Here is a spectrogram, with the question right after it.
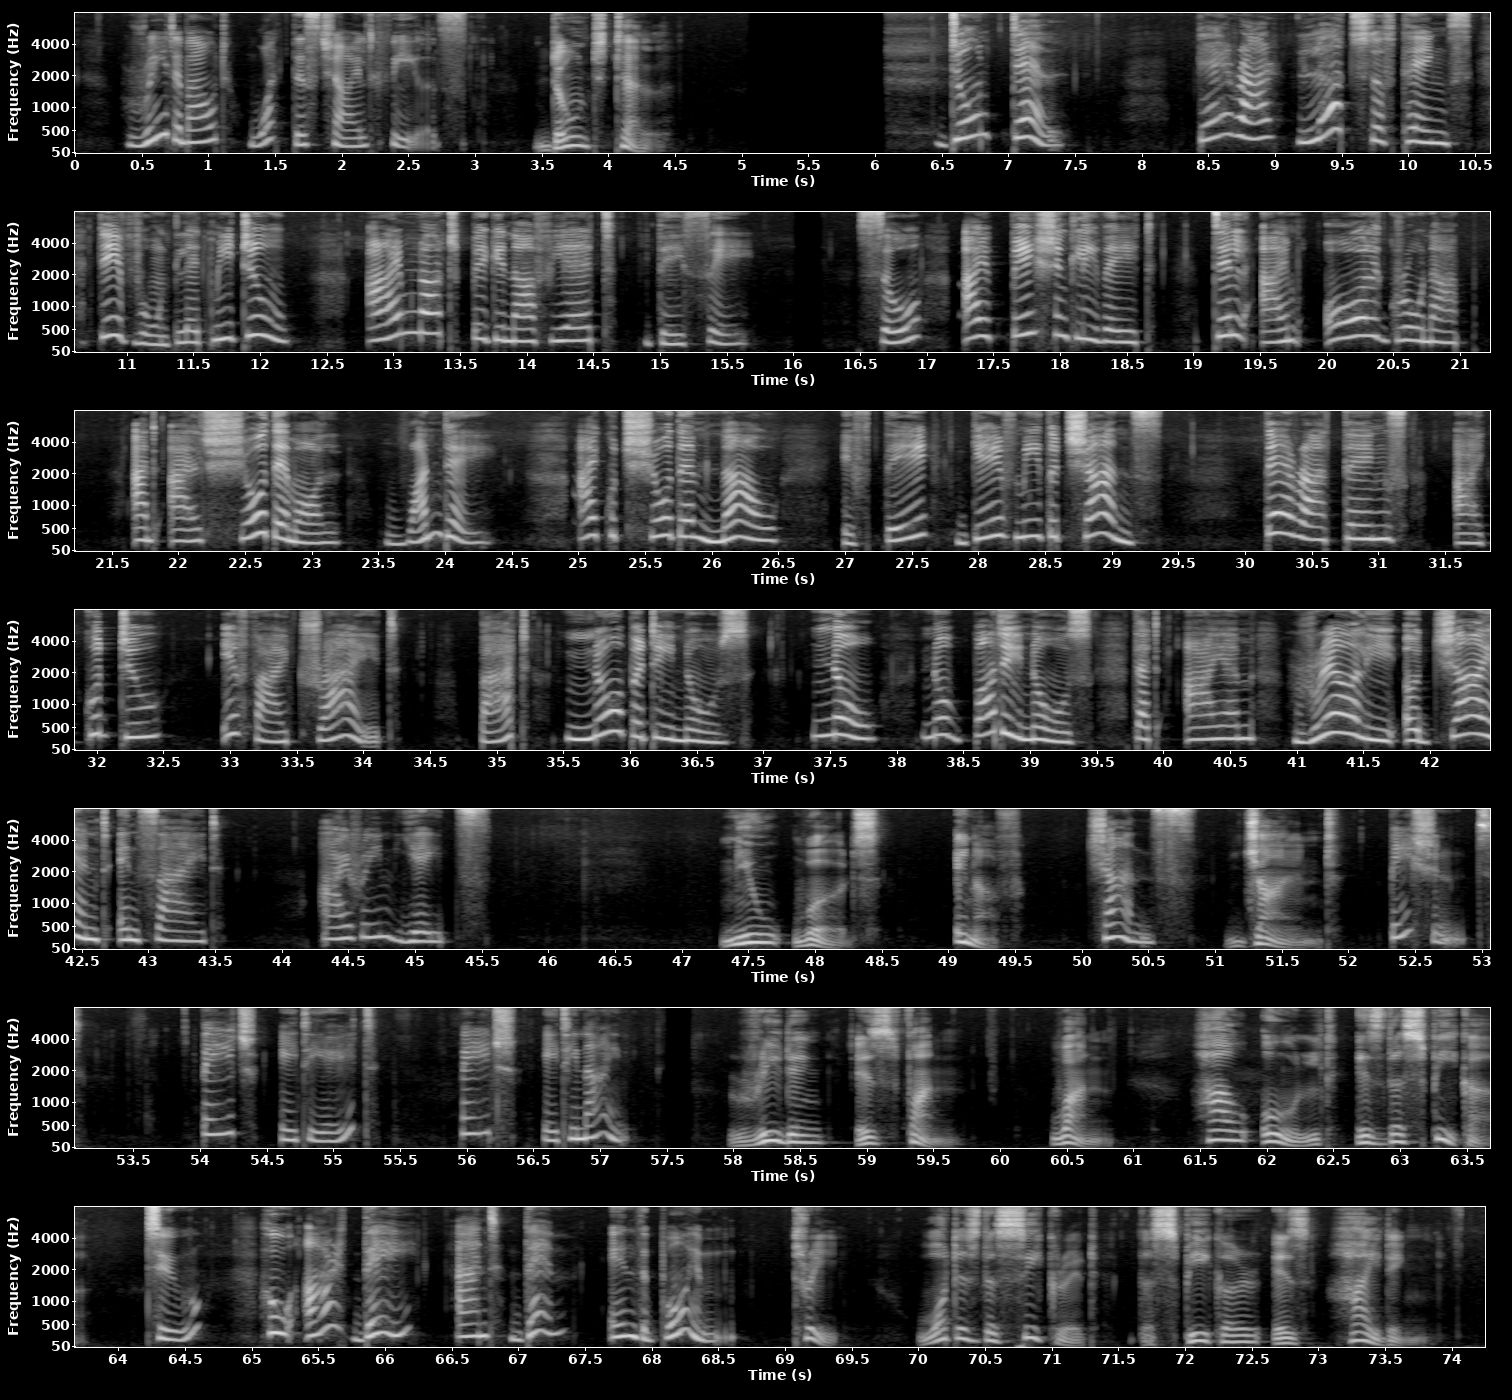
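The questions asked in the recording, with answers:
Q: Who are they and them in the poem?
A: The grown-ups

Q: What is the secret the speaker is hiding?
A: That the speaker is really a giant inside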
